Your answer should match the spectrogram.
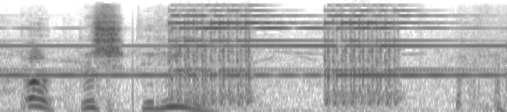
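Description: telephone ringing

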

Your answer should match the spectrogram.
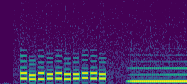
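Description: telephone keypad dialing tones

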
